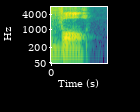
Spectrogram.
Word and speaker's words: ville: Like you said, but like you pronounced "vil" correctly, which was "vol." Yes, anything that ends in "vil" down here is "vol."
